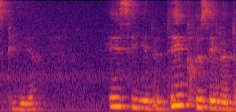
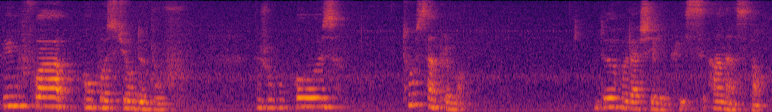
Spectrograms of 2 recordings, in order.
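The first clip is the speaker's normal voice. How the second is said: softer, fading gently to a hush; soft relaxing guidance; 10 dB quieter than usual. Real, not acted. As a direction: let the voice sink into calm. (voix douce qui s'éteint)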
